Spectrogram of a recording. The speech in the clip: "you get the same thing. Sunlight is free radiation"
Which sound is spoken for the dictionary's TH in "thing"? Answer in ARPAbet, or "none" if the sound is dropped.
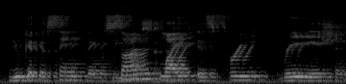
TH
